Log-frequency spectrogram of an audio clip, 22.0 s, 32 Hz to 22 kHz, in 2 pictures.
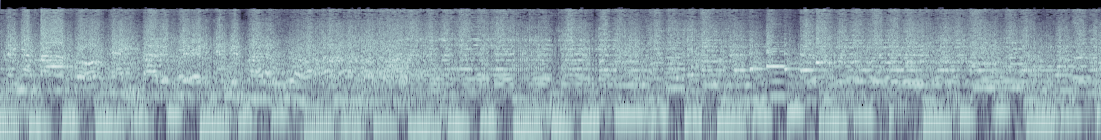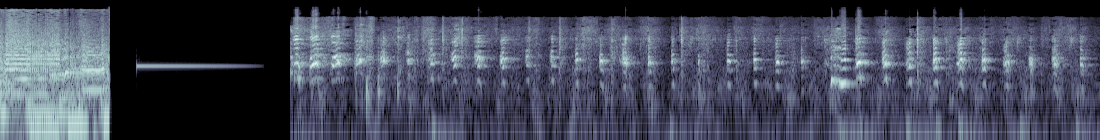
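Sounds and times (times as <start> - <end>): music: 0.0 - 12.1
person laughing hard: 13.9 - 22.0.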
